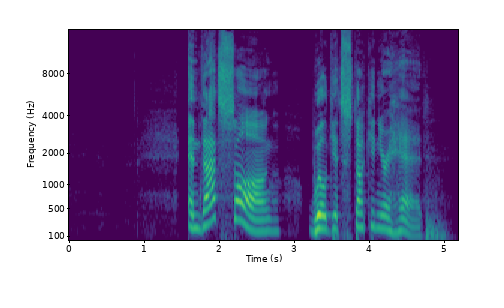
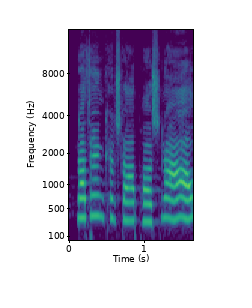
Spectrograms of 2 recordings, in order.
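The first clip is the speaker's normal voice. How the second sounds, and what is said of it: Mickey Mouse cartoon voice. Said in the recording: “my Mickey Mouse impersonation”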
